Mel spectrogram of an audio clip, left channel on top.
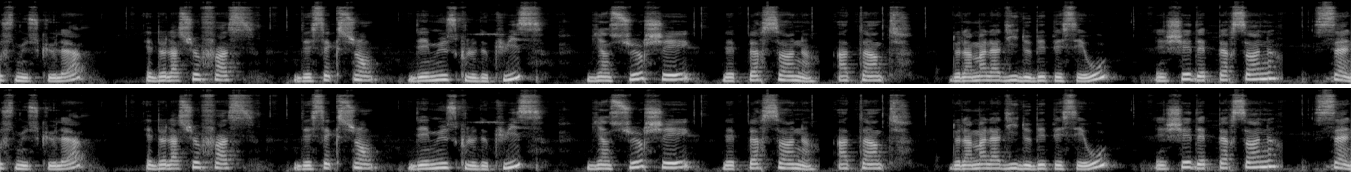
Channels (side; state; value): both; identical; correlation 1.00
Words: musculaires et de la surface des sections des muscles de cuisse, bien sûr chez les personnes atteintes de la maladie de BPCO et chez des personnes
